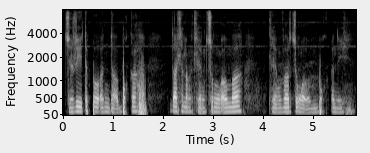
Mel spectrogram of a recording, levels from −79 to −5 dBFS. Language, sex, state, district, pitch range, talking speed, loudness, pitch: Mizo, male, Mizoram, Aizawl, 120-135 Hz, 195 wpm, -25 LUFS, 125 Hz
